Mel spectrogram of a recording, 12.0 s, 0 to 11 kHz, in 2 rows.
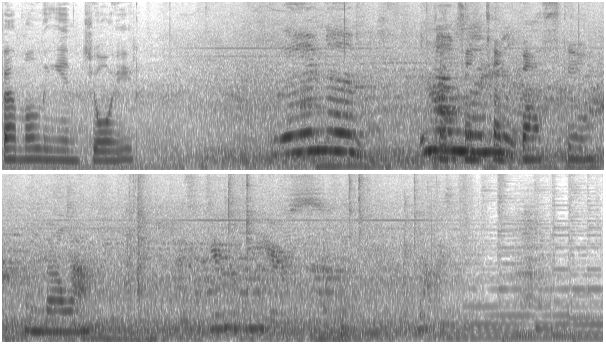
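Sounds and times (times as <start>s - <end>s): background music with held notes: 10.4s - 12.0s.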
